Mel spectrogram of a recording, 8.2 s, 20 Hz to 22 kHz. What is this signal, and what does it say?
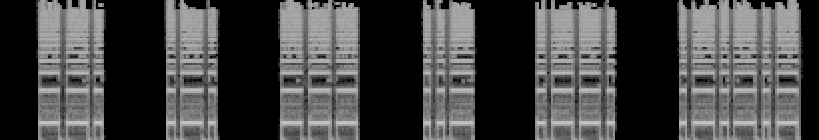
Morse code, heard as a keyed tone, about 17 wpm, spaced as for 10 wpm, 530 Hz. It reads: GROUP.
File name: Code Quick / AudioDownld2 / Seg131-Stepper4 9WPM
